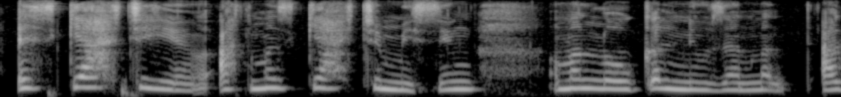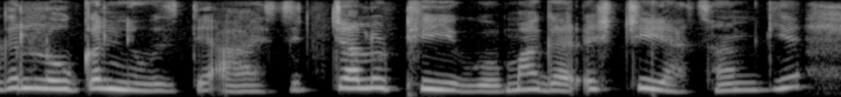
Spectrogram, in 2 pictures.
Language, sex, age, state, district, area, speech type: Kashmiri, female, 45-60, Jammu and Kashmir, Budgam, rural, spontaneous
